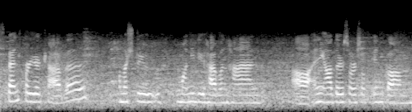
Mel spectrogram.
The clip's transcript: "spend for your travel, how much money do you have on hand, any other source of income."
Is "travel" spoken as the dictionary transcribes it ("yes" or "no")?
yes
